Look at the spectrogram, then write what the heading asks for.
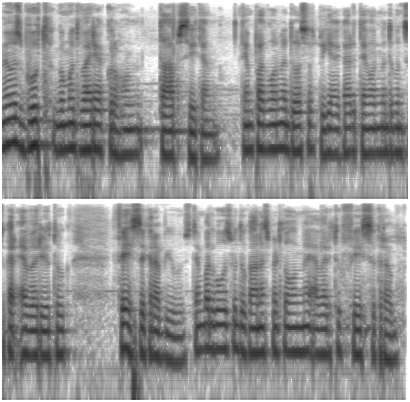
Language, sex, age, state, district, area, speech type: Kashmiri, male, 18-30, Jammu and Kashmir, Ganderbal, rural, spontaneous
